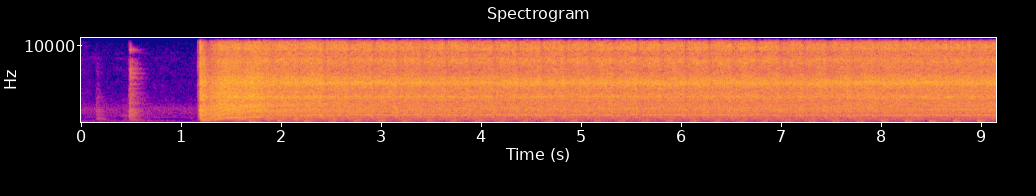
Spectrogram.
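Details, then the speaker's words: Cub Cadet 1250 engine, unrun for seven years, restarted with the throttle at full: it catches with a sharp bang, then settles into a fast, steady full-throttle run; a backfire on start, and the owner thinks it runs very rich and needs carb adjustment. "wo that was a good backfire yeah that was legit"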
